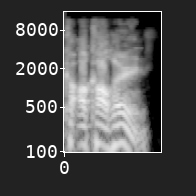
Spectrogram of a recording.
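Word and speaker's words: Colquhoun: Jesse Colhorn. How do you say his name? Colhorn? – It's Colhorn. – Colhern. Colhern. – Colhern. – Is it Colhoun? Okay, Colhoun, sorry.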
